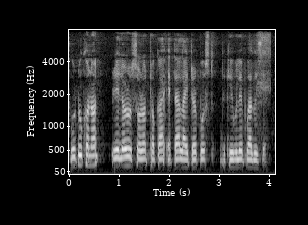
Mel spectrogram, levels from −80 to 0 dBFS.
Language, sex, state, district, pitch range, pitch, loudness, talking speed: Assamese, male, Assam, Sonitpur, 155-175 Hz, 160 Hz, -16 LUFS, 190 wpm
